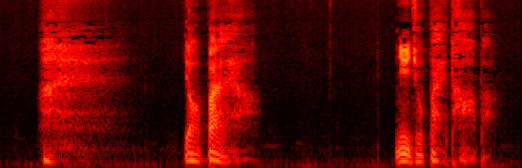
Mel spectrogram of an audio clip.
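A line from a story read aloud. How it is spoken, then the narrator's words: Resigned sigh. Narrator (Chinese): 那个钢琴师一声无奈的叹息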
